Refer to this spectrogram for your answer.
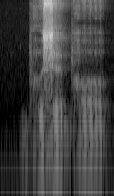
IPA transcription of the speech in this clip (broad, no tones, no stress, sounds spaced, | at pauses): bʱ o z œ bʱ ɔ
